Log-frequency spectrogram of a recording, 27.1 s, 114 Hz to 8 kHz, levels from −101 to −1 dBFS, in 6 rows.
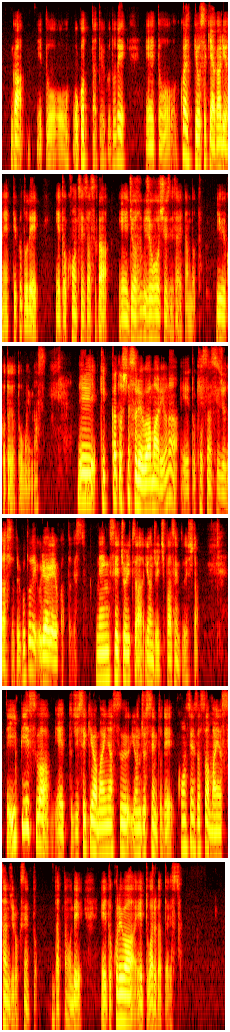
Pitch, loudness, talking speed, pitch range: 125 Hz, -23 LUFS, 375 characters per minute, 110-140 Hz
